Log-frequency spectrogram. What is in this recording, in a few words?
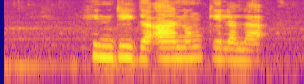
Tagalog; not-so-known - hindi gaanong kilala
